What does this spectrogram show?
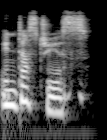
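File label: "industrious", British English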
